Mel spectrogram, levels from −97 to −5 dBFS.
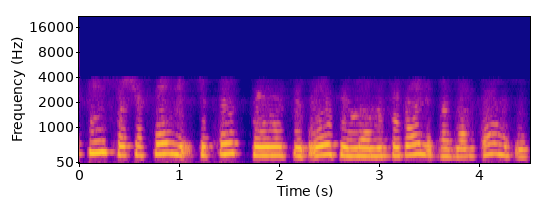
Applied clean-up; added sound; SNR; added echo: neural mask model Resemble Enhance denoiser.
